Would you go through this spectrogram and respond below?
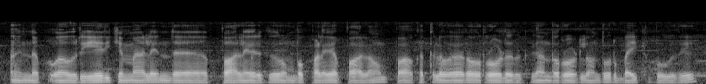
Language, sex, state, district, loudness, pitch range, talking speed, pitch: Tamil, male, Tamil Nadu, Kanyakumari, -20 LUFS, 90-95 Hz, 180 wpm, 95 Hz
